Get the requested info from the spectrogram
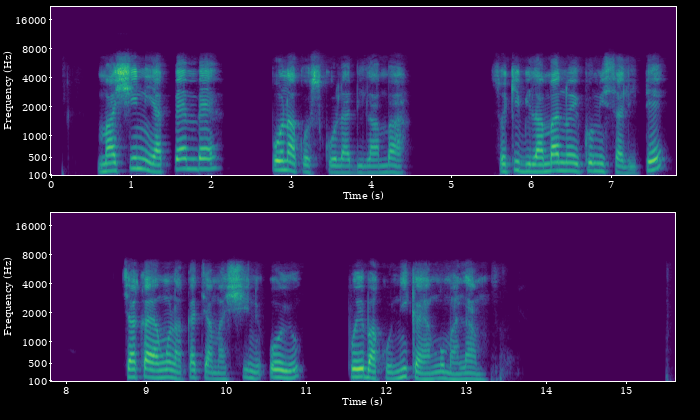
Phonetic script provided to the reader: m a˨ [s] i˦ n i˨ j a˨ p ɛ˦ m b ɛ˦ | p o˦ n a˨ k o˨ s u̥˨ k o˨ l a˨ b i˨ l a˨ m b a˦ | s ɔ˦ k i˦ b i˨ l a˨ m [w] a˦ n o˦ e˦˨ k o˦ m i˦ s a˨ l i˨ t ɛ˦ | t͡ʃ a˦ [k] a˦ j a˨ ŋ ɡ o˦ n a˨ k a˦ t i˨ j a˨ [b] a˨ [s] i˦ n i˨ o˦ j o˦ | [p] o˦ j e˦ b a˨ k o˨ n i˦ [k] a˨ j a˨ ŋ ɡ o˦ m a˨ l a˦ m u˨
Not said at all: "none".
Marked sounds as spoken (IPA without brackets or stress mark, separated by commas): ʃ, b, k, m, ʃ, p, k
